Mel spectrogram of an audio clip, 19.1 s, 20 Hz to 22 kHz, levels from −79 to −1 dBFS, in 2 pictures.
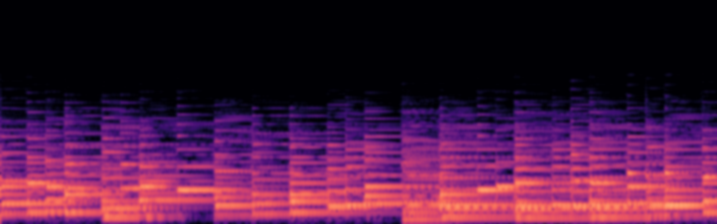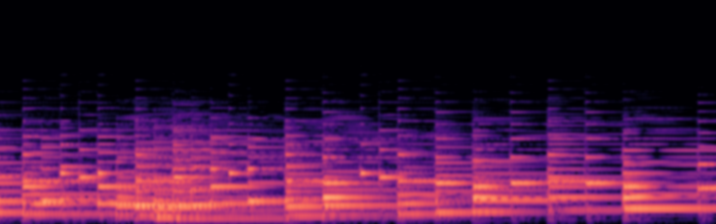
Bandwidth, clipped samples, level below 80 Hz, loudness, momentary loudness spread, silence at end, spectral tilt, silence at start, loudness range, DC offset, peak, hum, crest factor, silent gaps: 5.8 kHz; under 0.1%; -50 dBFS; -22 LUFS; 5 LU; 0 s; -9.5 dB/octave; 0 s; 2 LU; under 0.1%; -6 dBFS; none; 16 dB; none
